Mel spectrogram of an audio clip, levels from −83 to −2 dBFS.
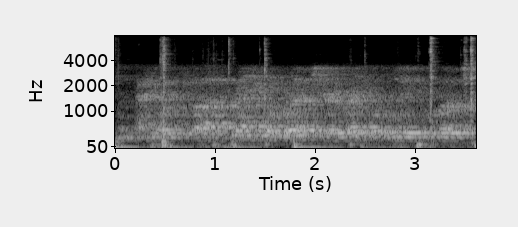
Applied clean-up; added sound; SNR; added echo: none; Keys jangling; 9 dB; reverberation time 2.2 s.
